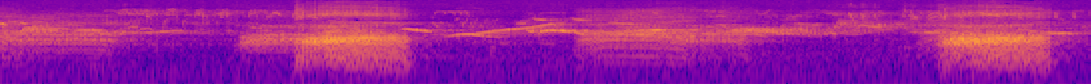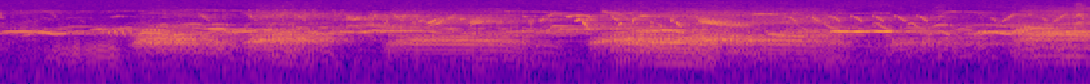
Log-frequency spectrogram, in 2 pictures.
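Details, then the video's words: Dawn at a rookery: two strong, rasping rook caws rise well above a chorus of softer croaking calls, with small songbirds twittering throughout. "Rookery at Dawn"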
